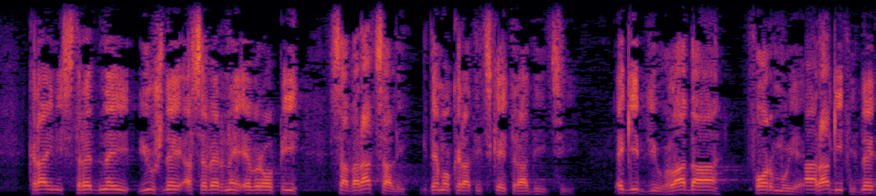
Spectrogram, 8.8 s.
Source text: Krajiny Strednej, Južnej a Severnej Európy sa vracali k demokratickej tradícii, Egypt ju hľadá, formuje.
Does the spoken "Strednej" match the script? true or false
true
